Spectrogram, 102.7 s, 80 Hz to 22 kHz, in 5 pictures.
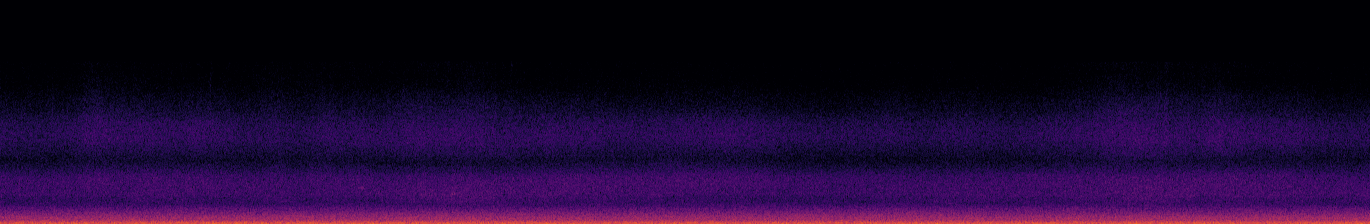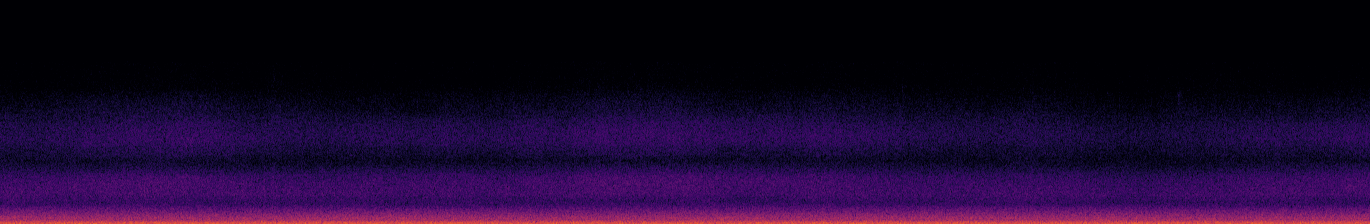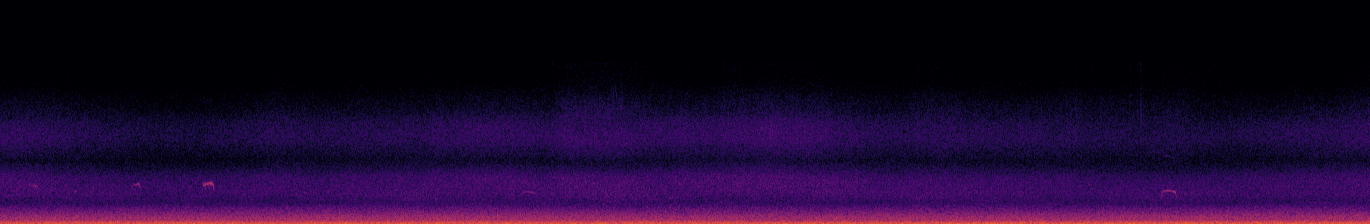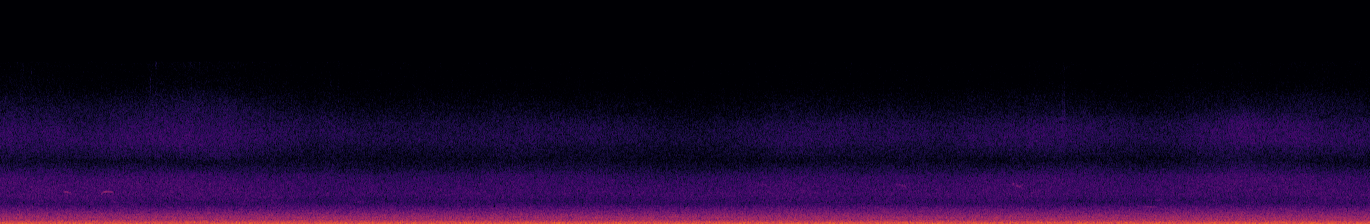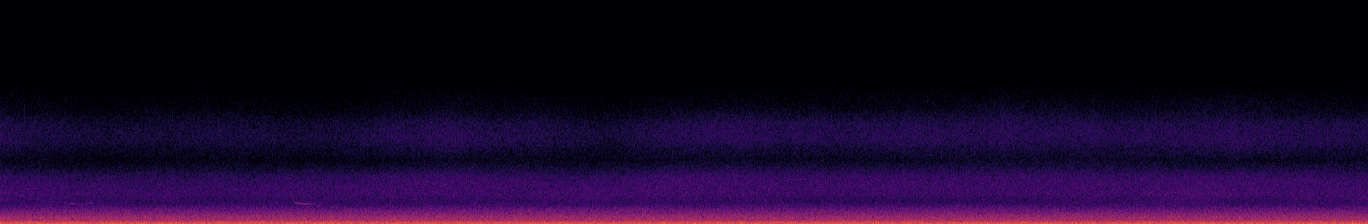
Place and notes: Unnamed Road, Prestatyn, UK - Reed Bed and Dunes, Lower Gronant
Late evening recording between reed beds and dunes at Gronant, Clwyd. Recorded on a Tascam DR-40 using the on-board microphones as a coincident pair with windshield.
